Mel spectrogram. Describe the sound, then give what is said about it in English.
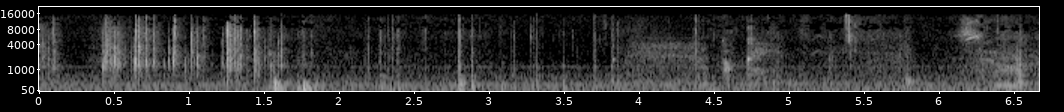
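Crisp crinkling of a plastic bag being pulled off three magazines, in irregular bursts of rustles and small crackles, busiest at the start and then softer, scattered handling noises. “Okay, so I still have the plastic bag on these, and I'm going to go ahead and remove it, and then we can jump right in.”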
